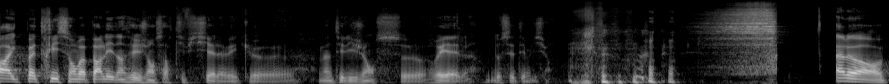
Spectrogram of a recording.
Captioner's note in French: rires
